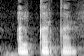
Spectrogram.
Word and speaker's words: القرقر: قاف الف عین قاء، الف لام قاف رے قاف رے القرقر، اور شجاع شین جیم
